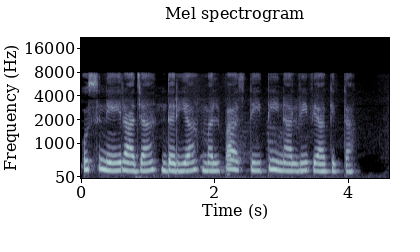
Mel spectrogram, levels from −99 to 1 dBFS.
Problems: none marked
